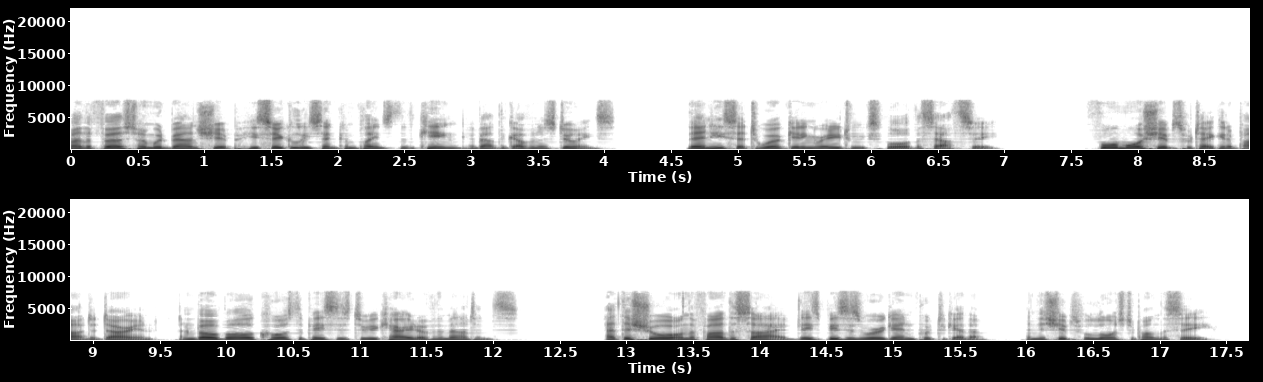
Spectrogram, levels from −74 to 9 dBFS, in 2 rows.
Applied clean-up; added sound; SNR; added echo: neural mask model DeepFilterNet 3.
